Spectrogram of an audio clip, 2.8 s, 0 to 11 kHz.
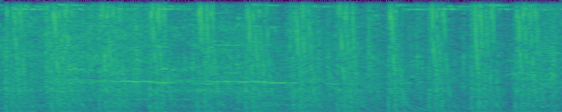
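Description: Rapid automatic gunfire rattles in BO6 Zombies as zombies are shot down, a fast, dense burst of shots running continuously at close range with no talk.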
